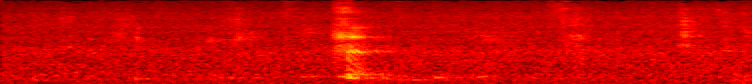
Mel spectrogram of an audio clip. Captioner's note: laughs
